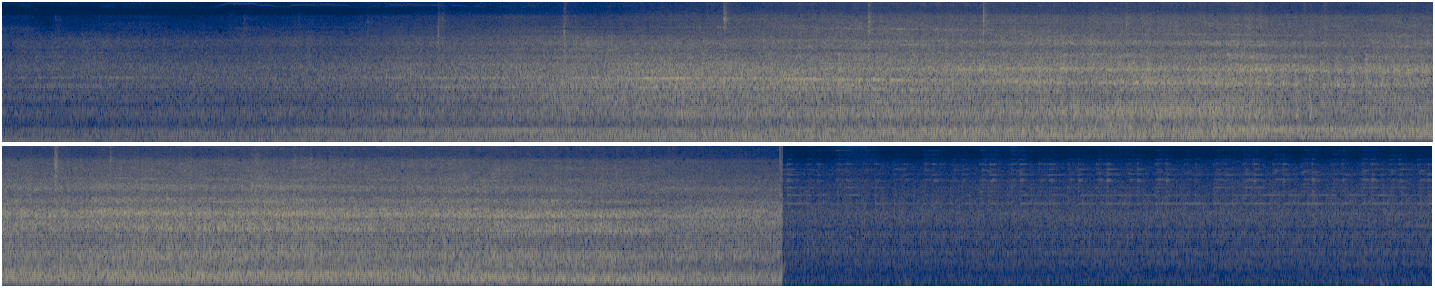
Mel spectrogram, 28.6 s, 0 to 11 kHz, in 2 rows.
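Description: A diesel-hauled CTrail train approaching and passing at speed: a low engine rumble grows louder and gives way to a steady loud rush of wheels on rail. About 22 seconds in the sound cuts off suddenly, leaving only a faint steady background noise.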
